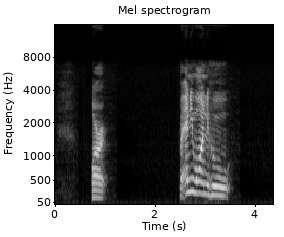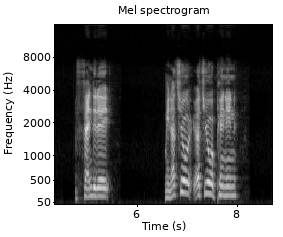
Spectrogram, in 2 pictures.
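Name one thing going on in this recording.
A man speaks calmly in short bursts, close to a microphone.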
